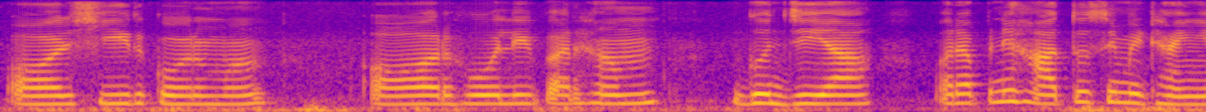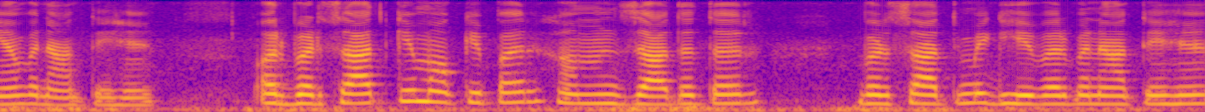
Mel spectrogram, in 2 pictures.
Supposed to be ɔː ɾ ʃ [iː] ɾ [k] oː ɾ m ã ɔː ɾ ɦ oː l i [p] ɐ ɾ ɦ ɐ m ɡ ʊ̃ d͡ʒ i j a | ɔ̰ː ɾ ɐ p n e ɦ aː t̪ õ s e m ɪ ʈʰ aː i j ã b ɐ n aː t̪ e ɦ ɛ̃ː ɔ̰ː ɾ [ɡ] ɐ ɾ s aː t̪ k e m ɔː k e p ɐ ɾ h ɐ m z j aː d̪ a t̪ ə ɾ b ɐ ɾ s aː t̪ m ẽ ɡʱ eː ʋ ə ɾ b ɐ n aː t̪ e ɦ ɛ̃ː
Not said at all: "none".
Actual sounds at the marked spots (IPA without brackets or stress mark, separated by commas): iː, k, p, b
